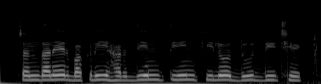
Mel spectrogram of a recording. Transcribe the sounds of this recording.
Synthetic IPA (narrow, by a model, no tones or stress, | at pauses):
t͡ʃənd̪əneɾbəkɾiɦəɾd̪ɪnt̪iːnkilod̪uːd̪ːit͡ʃʰeːk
